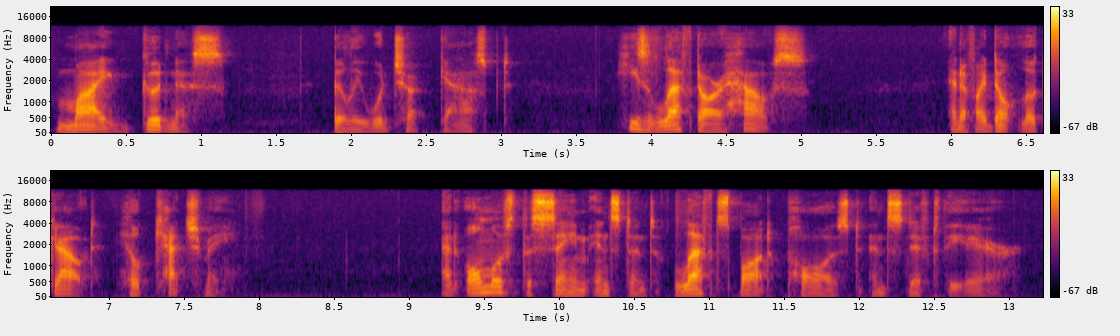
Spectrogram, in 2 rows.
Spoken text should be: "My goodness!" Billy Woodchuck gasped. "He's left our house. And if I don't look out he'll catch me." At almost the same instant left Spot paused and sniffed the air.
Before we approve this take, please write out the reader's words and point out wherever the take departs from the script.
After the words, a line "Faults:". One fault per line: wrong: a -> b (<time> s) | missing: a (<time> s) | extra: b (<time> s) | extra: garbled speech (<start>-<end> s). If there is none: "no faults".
"My goodness!" Billy Woodchuck gasped. "He's left our house. And if I don't look out he'll catch me." At almost the same instant left Spot paused and sniffed the air.
Faults:
no faults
